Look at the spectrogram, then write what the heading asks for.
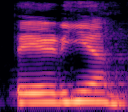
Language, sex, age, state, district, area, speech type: Punjabi, female, 60+, Punjab, Fazilka, rural, spontaneous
